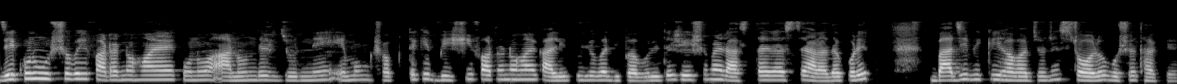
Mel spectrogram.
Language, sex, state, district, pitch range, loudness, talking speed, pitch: Bengali, female, West Bengal, Kolkata, 185-220 Hz, -17 LUFS, 145 wpm, 200 Hz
